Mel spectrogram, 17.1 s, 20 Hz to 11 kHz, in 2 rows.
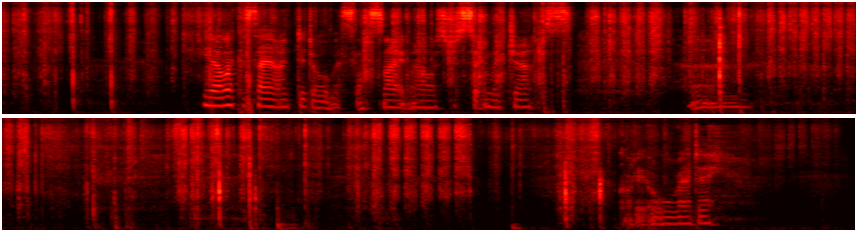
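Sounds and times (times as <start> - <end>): paper rustling: 3.6 - 14.7.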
